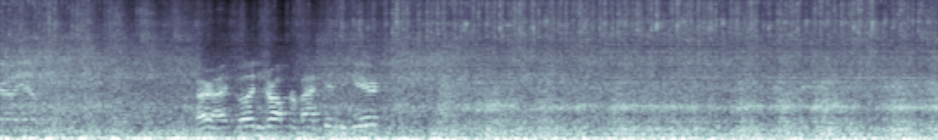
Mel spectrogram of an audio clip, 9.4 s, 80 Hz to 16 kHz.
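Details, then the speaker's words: Kaden's K5 Blazer V8 after its first drive under its own power following months of restoration. It fires right up, with a deep, smooth, steady idle and no misfire or knock. "so I love it fires right up top of the key idle's nice can't ask for anything better"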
